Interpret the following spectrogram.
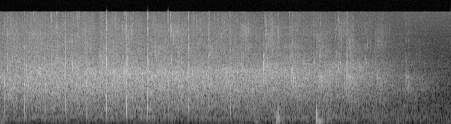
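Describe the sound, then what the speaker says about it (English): Applause from the audience at a Nigerian women's business association annual conference, a steady crowd of clapping hands with a few sharp individual claps standing out, gradually fading away toward the end. "Please clap for yourself."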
